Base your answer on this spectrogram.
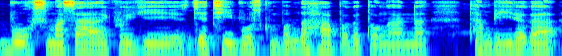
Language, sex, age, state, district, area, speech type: Manipuri, male, 30-45, Manipur, Thoubal, rural, spontaneous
